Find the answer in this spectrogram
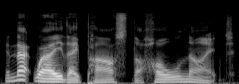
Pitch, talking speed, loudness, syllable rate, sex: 120 Hz, 200 wpm, -17 LUFS, 4.4 syllables/s, male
